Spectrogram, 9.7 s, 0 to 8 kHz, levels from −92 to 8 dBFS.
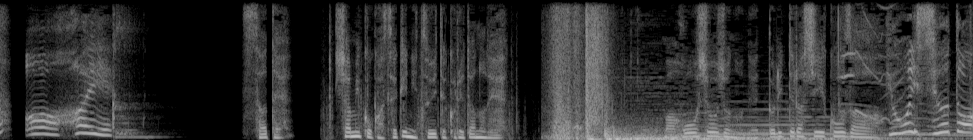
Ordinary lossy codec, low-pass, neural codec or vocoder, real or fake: none; none; none; real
